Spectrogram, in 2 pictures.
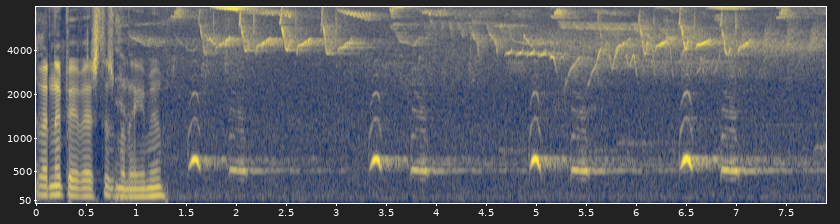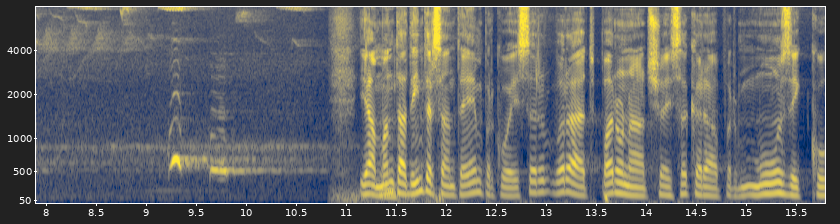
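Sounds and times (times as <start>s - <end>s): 
speech: 0.0s - 1.5s, 11.2s - 15.7s
cuckoo calling its low two-note cuck-oo: 1.1s - 10.9s
small birds twittering: 1.1s - 10.9s.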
